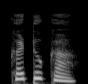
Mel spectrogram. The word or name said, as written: ಕಡುಗ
